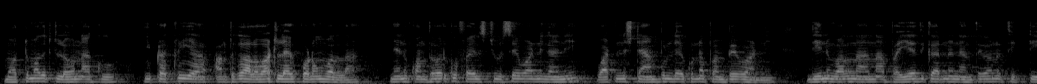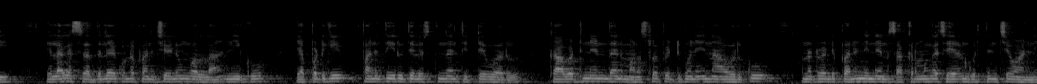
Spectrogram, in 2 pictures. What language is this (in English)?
Telugu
